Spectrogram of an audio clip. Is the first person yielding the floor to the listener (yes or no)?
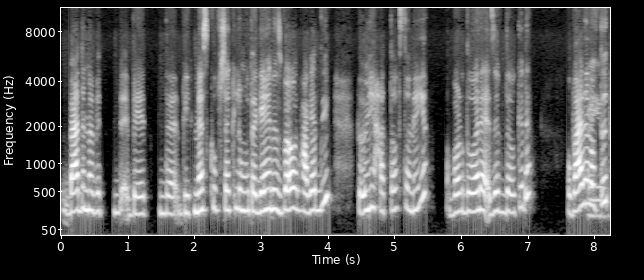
no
